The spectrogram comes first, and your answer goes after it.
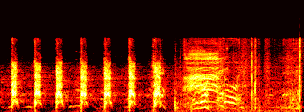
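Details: German Shepherd in training gives seven crisp, evenly spaced barks about every half second, followed by a person speaking and a few faint clicks.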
